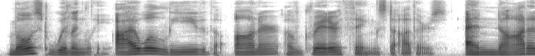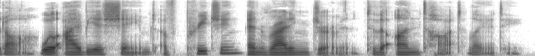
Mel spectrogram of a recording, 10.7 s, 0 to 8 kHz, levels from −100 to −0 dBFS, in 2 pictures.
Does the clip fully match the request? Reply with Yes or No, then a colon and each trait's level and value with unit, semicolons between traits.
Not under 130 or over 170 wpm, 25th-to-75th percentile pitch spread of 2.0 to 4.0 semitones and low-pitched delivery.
Yes: average, 165 wpm; average, 3.0 semitones; low, 115 Hz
